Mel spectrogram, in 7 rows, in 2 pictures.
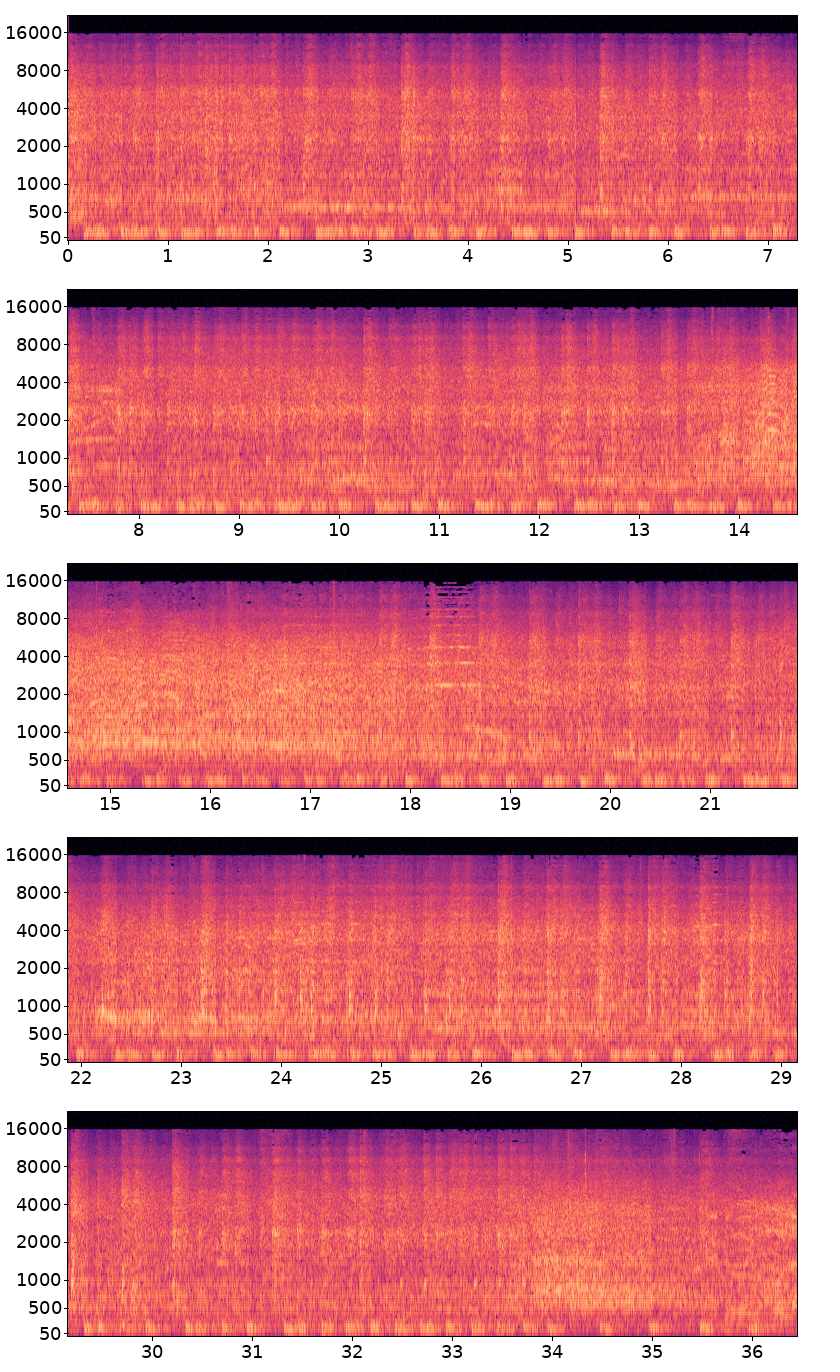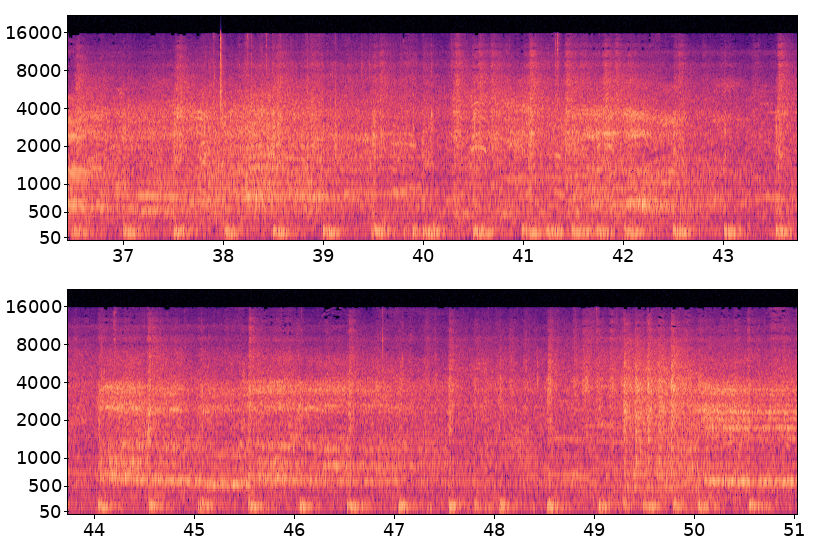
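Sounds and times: bass drum beat: 0.0s - 51.0s
crowd chanting in unison: 0.0s - 51.0s.

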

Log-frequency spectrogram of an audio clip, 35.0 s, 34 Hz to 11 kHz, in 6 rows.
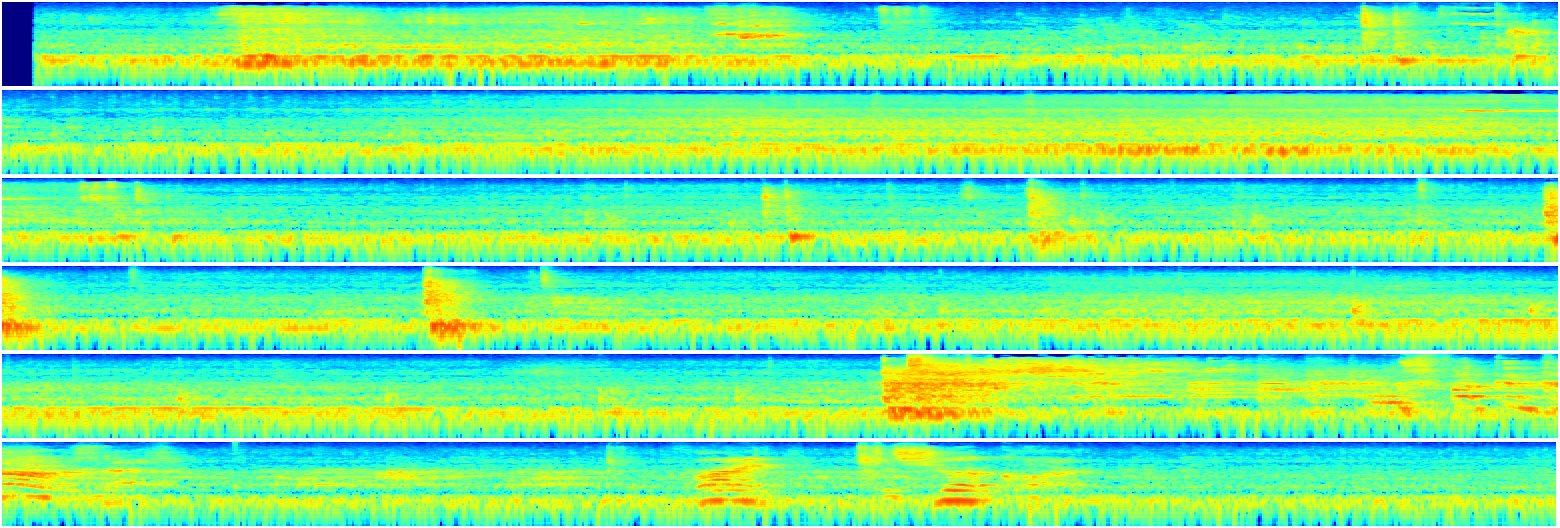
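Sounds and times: street ambience through tv speaker: 0.2s - 26.8s, 27.9s - 35.0s.

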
